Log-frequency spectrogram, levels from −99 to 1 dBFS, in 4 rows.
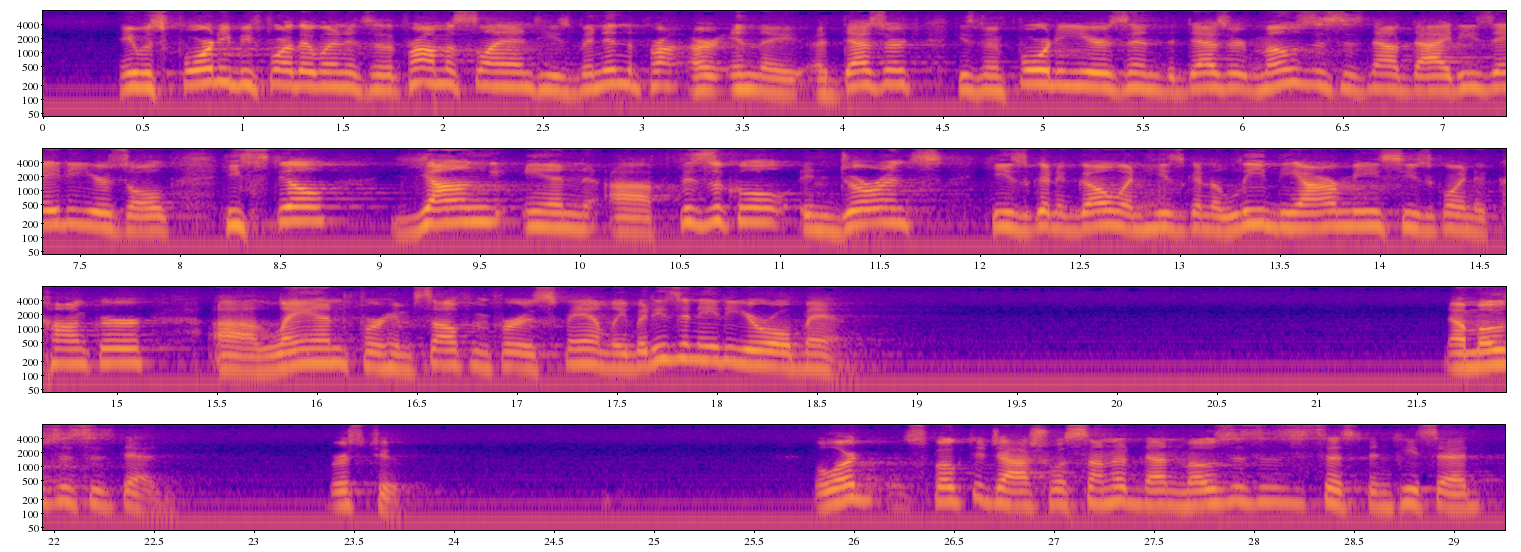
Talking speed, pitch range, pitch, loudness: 185 wpm, 135-190 Hz, 170 Hz, -28 LUFS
